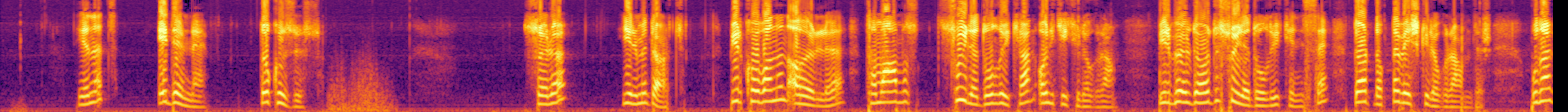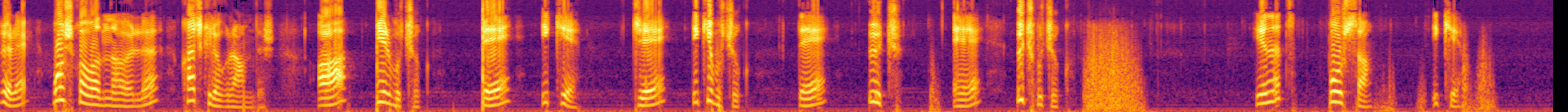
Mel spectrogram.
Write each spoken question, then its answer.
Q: Buna göre boş kovanın ağırlığı kaç kilogramdır?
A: Yanıt Bursa 2.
